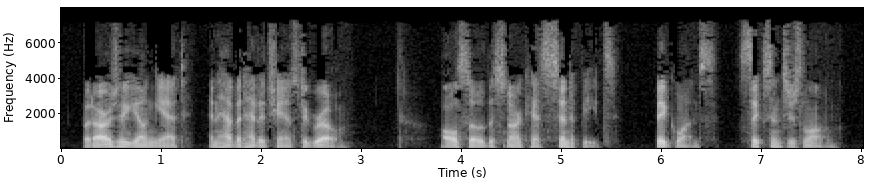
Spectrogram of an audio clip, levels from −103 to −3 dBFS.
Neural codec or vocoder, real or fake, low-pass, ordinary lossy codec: none; real; 7.2 kHz; MP3, 32 kbps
